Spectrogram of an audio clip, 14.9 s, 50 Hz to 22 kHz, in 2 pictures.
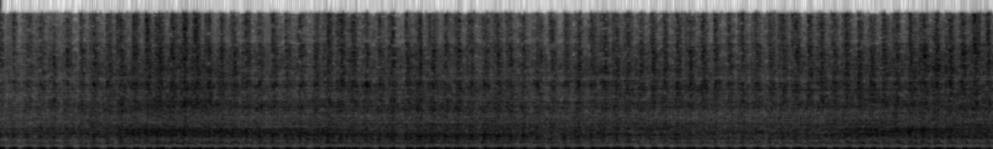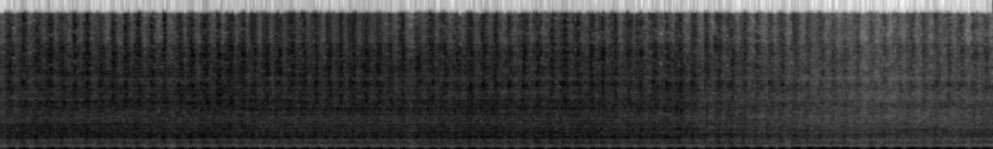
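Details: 2002 Yamaha R6 inline-four idles with a fast, light top-end ticking from around the cams, present since purchase. The cam tensioner was replaced with an APE manual tensioner; the owner hopes it isn't the valves. Cause unconfirmed.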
